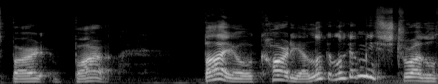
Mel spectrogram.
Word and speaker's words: BioCardia: so i said it wrong it's bar bar biocardia look look at me struggle to say this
